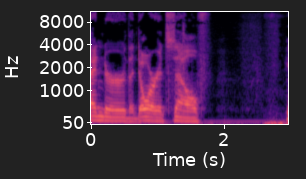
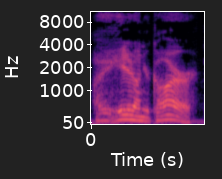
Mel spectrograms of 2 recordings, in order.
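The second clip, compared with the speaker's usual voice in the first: hurt kid in a put-on Mexican accent; exaggerated Mexican-accented complaint; 5 dB quieter than usual. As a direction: whine it in a mock Mexican accent. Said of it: "The horrible accent".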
